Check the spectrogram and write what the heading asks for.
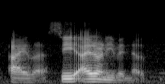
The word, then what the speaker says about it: Islay: And that's pronounced Isla.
